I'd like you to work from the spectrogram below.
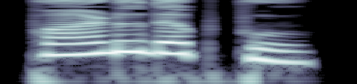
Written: ಪಾಡುದಪ್ಪು

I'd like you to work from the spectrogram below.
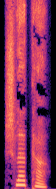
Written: ಶಲದಿ

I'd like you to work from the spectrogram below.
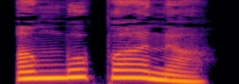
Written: ಅಂಬುಪಾನ

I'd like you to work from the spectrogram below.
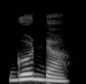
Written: ಗೊಡ್ಡ

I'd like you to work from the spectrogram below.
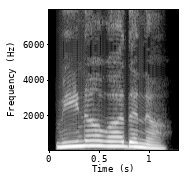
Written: ವೇಣುವಾದನ

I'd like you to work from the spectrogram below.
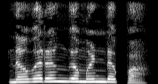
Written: ನವರಂಗಮಂಡಪ

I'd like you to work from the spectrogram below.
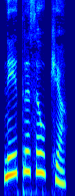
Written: ನೇತ್ರಸೌಖ್ಯ

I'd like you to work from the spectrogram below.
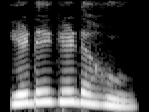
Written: ಎಡೆಗೆಡಹು

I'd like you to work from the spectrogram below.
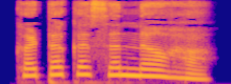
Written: ಕಟಕಸನ್ನಾಹ

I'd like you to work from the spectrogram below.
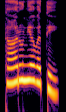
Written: ತಾರುಣ್ಯವತಿ

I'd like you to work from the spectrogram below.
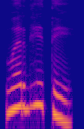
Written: ವರ್ಧಿತೆ

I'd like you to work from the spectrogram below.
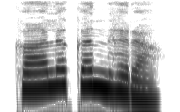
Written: ಕಾಳಕಂಧರ

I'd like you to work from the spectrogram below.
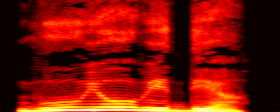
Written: ಭೂಯೋವಿದ್ಯ

